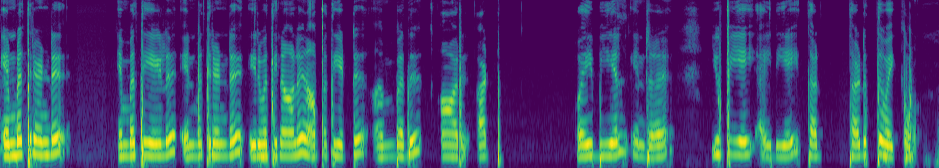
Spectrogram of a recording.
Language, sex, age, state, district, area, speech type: Tamil, female, 30-45, Tamil Nadu, Sivaganga, rural, read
